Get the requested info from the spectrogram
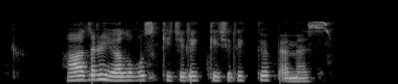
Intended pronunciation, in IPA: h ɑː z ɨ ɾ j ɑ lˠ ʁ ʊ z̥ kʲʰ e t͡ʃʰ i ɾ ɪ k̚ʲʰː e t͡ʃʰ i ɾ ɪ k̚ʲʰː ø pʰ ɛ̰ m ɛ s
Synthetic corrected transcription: h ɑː z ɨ ɾ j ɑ lˠ ʁ ʊ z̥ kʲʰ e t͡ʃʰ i l ɪ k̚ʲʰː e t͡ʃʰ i l ɪ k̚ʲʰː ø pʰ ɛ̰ m ɛ s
